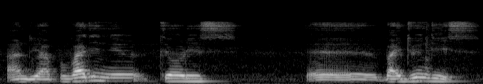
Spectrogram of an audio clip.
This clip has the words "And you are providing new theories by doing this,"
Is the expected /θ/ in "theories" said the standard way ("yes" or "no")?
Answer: no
